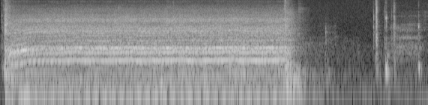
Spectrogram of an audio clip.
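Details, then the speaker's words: Classic car with Lucas electrics cranks steadily at about four beats a second for five seconds without firing; injectors not heard from inside the car but heard ticking through the window, slight fuel smell. Crank no start, cause unconfirmed. "really doesn't sound like the injectors are firing. So if I go like this and I push the pedal, I should hear a couple injectors."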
